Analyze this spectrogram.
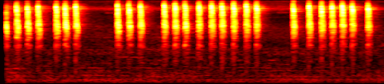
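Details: Sparrows fighting before dusk, with rapid, sharp, high chirps in tight bursts of four to eight notes separated by brief pauses.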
